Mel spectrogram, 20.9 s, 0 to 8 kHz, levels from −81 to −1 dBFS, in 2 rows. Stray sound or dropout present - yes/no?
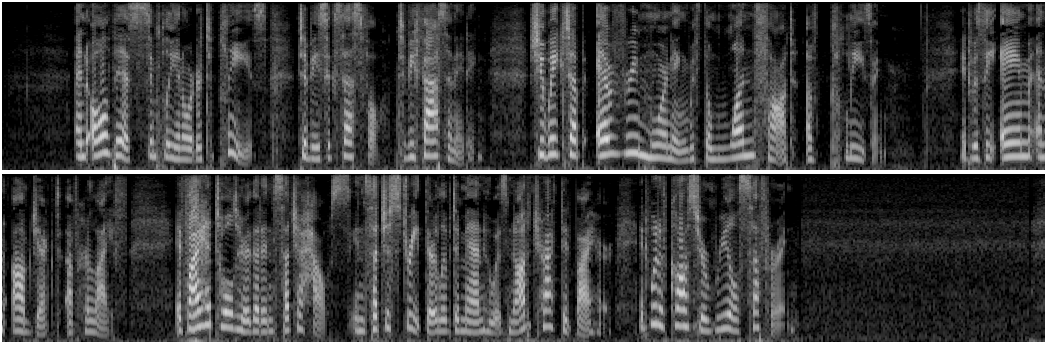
no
